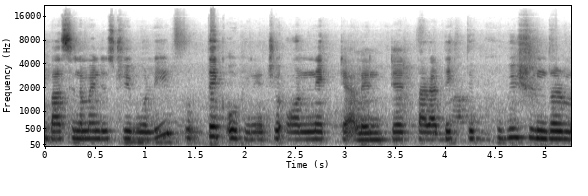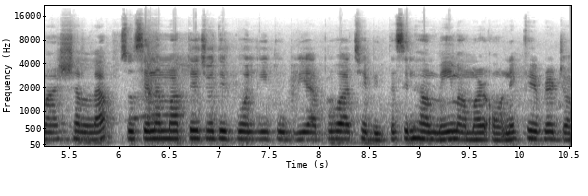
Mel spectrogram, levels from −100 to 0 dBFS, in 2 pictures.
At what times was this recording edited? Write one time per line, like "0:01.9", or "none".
0:01.5
0:06.0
